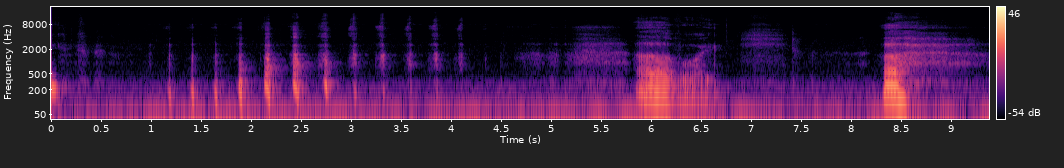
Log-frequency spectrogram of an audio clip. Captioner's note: Ketawa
